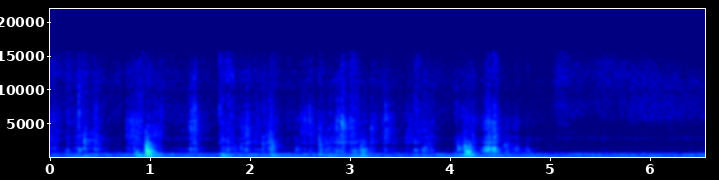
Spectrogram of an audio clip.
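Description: Faint gritty scratching of a hand rubbing baking soda over the rusty plate of an electric hot plate, in irregular strokes that stop about five seconds in.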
